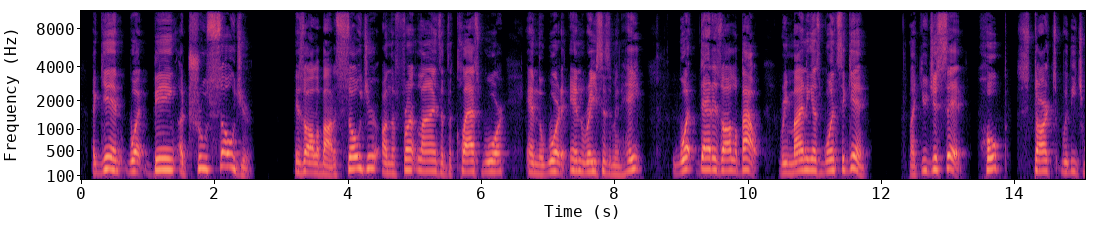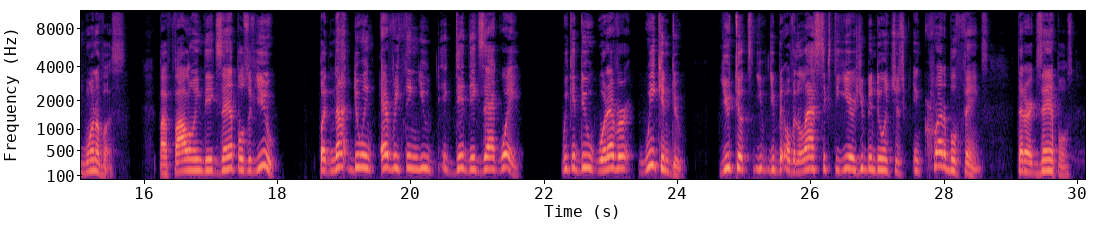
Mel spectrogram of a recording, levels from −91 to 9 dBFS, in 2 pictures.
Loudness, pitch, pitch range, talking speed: -20 LUFS, 175 Hz, 155-195 Hz, 175 wpm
